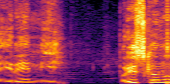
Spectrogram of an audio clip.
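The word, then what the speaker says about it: εἰρήνη: Então não é Irene, é Ireni.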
